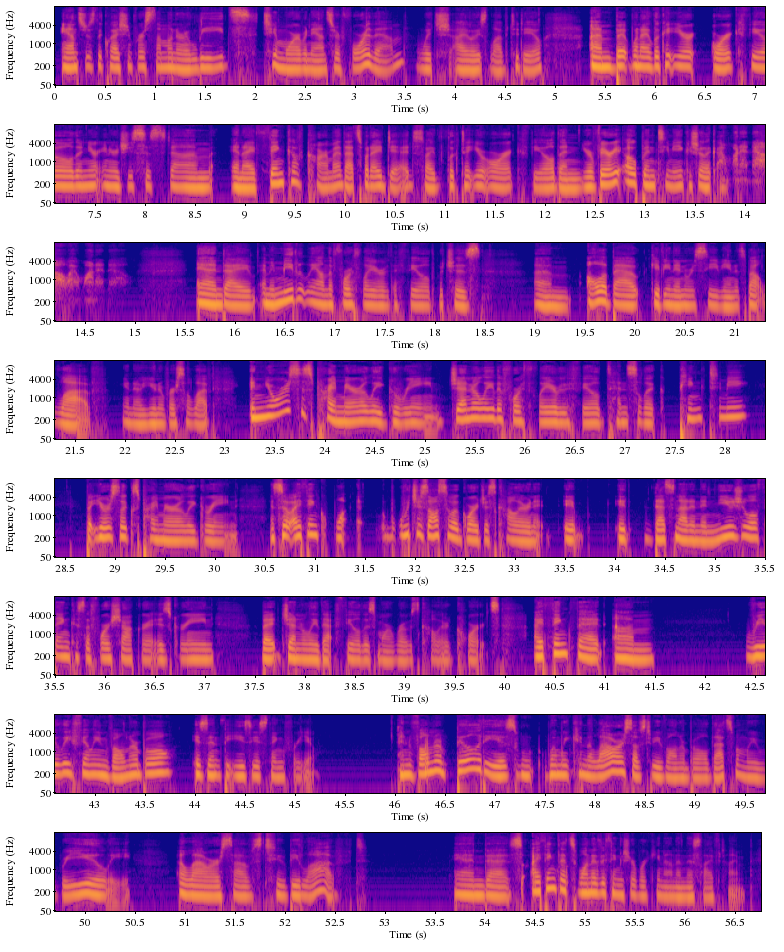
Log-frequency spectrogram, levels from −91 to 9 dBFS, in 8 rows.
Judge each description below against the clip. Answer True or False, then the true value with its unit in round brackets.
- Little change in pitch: False (3.7 semitones)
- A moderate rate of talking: False (210 wpm)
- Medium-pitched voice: True (170 Hz)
